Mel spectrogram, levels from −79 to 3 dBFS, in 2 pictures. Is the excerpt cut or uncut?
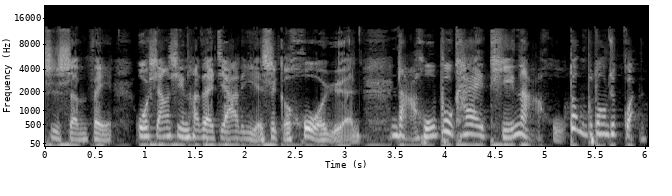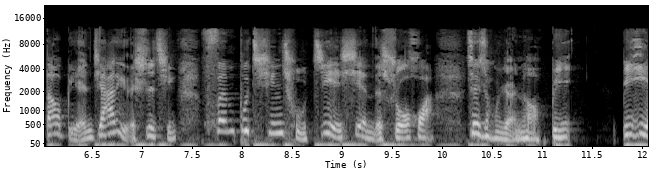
cut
